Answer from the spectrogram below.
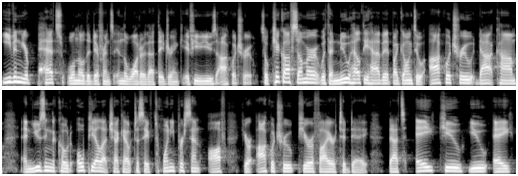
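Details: Adult male speaker; normal fluent speech.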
